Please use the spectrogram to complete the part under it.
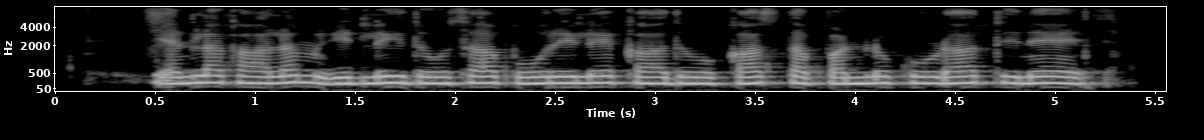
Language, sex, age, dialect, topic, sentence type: Telugu, female, 18-24, Southern, agriculture, statement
